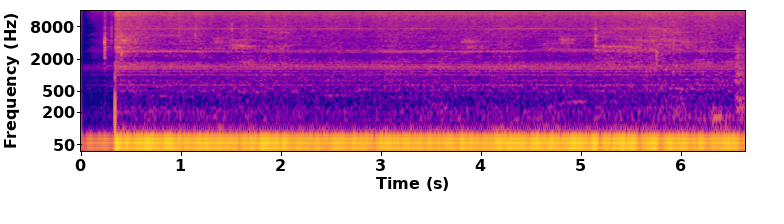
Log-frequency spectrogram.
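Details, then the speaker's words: JBL ES250PW subwoofer droning a steady low mains hum even at half volume, keeping it from standby and risking amplifier burnout; suspected ground loop from a turntable with no ground wire connected to the amplifier. "i don't know if you can hear it but i have a humming noise a background noise"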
